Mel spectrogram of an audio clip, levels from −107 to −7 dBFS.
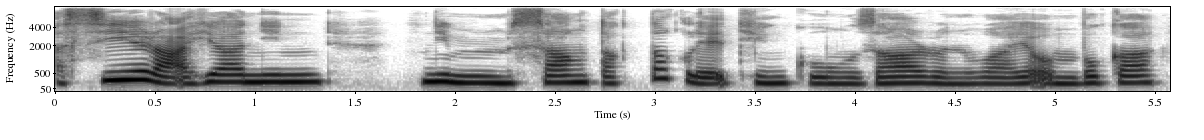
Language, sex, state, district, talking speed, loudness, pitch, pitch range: Mizo, female, Mizoram, Aizawl, 160 wpm, -17 LUFS, 190 Hz, 180-220 Hz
